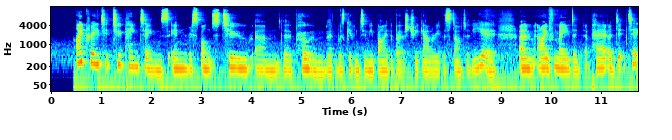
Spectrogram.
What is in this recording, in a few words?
audio voiceover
